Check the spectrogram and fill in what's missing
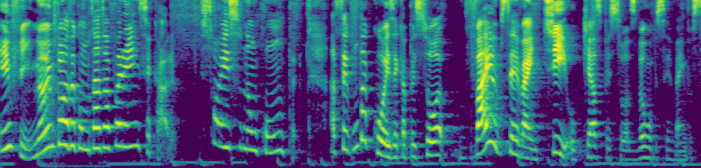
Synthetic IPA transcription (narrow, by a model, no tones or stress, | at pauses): ẽj̃fĩnɐ̃w̃ĩmpɔɾt̪ɐkõmʊt̪at̪uapaɾẽsiɐka̰ɾɐ̰ | sɔisʊnɐ̃w̃kõnt̪ɐ | ɐseɡũnd̪ɐkojzɐɛkɪɐpesoɐvajobɪseɾvaɾẽj̃t͡ʃio̰wkɪɐspesoɐzvɐ̃w̃obɪseɾvaɾḛ̃vose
